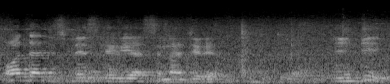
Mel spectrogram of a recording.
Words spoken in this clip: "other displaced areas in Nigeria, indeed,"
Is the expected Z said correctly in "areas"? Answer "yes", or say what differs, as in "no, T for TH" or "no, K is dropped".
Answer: no, S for Z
